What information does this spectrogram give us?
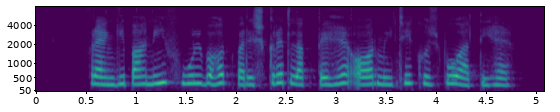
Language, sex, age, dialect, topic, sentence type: Hindi, female, 51-55, Garhwali, agriculture, statement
